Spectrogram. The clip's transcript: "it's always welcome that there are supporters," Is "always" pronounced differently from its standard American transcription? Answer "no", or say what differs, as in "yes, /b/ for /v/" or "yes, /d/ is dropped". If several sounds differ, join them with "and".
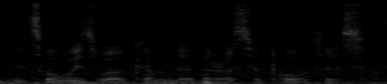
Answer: no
